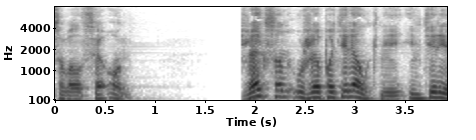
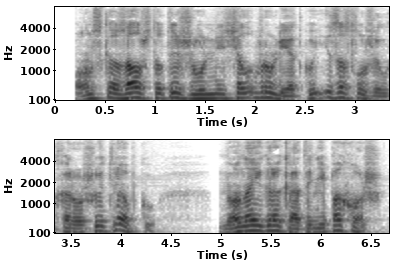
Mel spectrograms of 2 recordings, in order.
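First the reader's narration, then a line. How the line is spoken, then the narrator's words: Hesitant female voice. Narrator (Russian): неуверенно промолвила она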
